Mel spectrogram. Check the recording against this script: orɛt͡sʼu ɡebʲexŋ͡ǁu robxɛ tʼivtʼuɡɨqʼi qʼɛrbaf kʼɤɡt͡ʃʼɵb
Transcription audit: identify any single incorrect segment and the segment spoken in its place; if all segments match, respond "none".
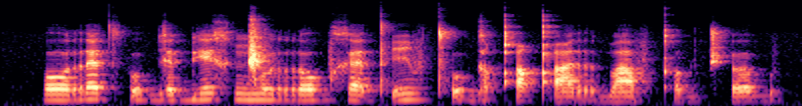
none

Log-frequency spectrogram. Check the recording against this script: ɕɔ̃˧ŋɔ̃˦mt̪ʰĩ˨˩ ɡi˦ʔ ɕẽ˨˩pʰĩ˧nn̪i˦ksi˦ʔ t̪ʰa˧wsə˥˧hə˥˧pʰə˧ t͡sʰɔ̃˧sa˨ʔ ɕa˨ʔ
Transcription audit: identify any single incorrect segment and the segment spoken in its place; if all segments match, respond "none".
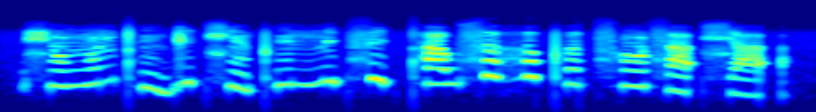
k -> ʔ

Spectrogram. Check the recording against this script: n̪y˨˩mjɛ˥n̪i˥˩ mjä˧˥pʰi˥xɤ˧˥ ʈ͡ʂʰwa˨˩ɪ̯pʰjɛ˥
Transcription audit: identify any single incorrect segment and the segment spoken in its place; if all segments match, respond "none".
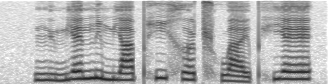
none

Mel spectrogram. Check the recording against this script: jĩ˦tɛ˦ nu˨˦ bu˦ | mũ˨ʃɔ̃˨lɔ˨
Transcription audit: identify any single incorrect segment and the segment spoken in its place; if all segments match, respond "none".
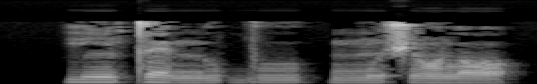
ɛ˦ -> ɛ˦˨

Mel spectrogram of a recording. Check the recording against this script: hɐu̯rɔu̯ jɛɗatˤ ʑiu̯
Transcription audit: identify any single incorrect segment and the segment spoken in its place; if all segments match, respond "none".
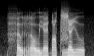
none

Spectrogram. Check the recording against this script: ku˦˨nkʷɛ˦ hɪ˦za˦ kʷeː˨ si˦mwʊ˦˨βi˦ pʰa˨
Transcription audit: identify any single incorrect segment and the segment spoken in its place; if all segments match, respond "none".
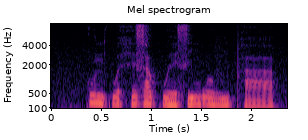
none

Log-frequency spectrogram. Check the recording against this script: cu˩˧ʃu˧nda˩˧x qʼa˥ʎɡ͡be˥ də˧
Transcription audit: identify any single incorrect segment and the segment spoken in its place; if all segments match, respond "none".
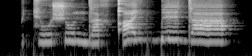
ə˧ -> a˧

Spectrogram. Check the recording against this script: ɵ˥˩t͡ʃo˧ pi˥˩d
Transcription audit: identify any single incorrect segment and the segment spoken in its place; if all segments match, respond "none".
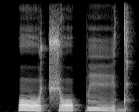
ɵ˥˩ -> o˥˩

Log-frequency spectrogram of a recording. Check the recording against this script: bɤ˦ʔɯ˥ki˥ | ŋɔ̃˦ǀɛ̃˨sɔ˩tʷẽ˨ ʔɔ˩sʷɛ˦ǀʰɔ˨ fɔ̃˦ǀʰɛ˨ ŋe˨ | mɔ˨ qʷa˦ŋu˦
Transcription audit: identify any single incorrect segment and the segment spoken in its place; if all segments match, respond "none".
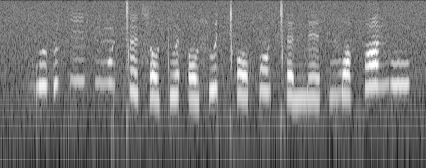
ẽ˨ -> ɛ̃˨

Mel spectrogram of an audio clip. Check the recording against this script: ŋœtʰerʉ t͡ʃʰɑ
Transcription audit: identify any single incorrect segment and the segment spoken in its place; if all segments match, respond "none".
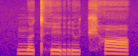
none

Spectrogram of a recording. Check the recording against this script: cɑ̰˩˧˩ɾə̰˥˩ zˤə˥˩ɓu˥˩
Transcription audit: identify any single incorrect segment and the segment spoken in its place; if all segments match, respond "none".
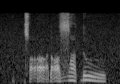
ɓ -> ɗ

